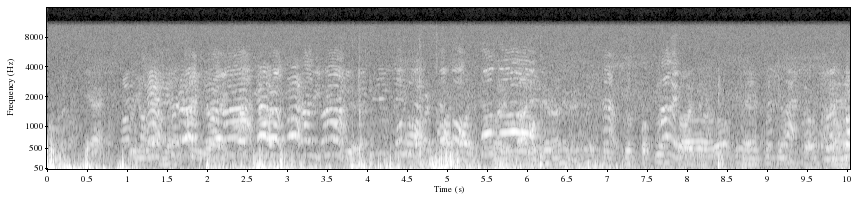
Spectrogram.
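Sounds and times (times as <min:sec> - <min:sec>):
voices talking and calling out: 0:00.6 - 0:10.0.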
